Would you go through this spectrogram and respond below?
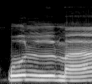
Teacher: এই মিম এর মধ্যে তিন আলিফ টান দিব। যখন দেখব মদের হরফের উপর এরকম চিকন চিহ্ন এরপরে লম্বা হামজা তখন সেখানে আমরা তিন আলিফ টেনে পড়ব।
